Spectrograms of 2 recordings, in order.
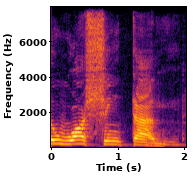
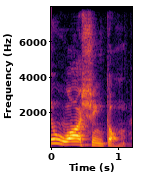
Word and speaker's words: Washington: She goes to college in Washington. Ela vai para a faculdade em Washington. O brasileiro fala Washington. Eles falam Washington. O ON para americano tem uma pronúncia AN.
